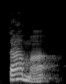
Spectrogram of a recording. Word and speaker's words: tama: on the final syllable vowel length is the best indicator of primary stress for instance Tama which means correct contrast with t to hit where the stress and vowel length differentiate the two words the uness vowels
